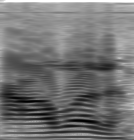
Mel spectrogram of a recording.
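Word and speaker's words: hour: this is एन आवर अब यहां पे आवर पढ़ेंगे इसको क्योंकि एच जो है एच जो है साइलेंट होता है और ओ की आवाज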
